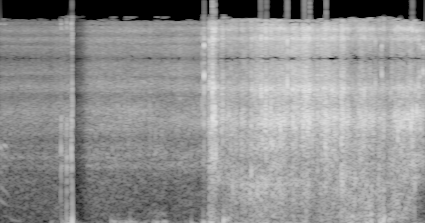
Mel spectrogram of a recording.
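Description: Kayak running a whitewater drop: a single sharp knock close to the microphone about three-quarters of a second in, then the loud rush of whitewater breaking over the boat and camera, building from about two seconds in.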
